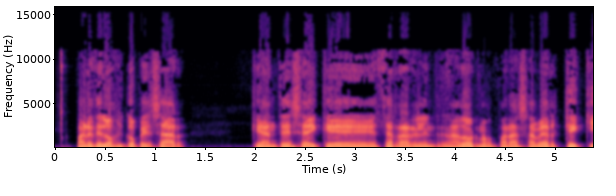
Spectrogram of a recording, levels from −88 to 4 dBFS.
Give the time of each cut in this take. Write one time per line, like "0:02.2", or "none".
none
